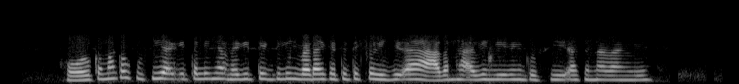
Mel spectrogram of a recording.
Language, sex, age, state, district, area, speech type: Santali, female, 18-30, Jharkhand, East Singhbhum, rural, conversation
